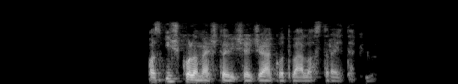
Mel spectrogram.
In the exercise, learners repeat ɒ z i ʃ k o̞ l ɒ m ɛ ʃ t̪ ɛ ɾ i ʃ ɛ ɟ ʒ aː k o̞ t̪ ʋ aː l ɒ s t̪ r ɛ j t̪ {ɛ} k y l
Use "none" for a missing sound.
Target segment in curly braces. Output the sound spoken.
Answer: ɛ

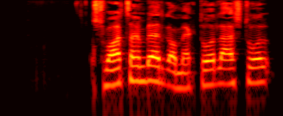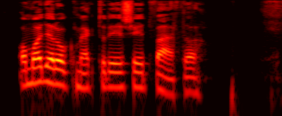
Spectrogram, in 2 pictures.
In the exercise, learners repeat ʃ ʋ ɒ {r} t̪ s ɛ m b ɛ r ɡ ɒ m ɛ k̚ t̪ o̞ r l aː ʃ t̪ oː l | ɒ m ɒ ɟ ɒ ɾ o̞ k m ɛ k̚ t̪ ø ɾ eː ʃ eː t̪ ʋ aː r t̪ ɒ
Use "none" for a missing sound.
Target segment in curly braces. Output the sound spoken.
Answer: r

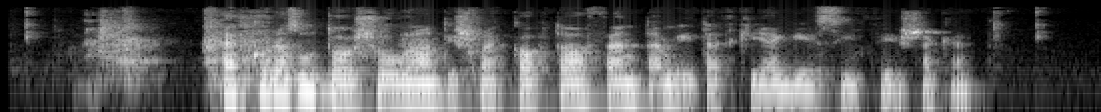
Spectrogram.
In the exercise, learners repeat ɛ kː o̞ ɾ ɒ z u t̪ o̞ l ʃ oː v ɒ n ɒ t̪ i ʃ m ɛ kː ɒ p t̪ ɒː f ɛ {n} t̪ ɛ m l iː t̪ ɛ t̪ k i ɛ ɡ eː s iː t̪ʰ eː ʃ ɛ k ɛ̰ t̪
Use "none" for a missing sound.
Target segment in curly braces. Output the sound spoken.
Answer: n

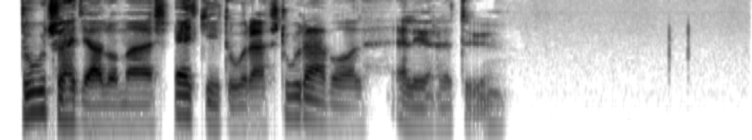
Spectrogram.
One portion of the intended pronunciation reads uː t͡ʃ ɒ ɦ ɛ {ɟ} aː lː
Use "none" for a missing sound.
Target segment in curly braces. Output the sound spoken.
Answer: ɟ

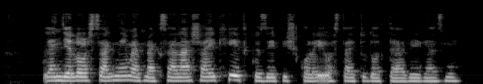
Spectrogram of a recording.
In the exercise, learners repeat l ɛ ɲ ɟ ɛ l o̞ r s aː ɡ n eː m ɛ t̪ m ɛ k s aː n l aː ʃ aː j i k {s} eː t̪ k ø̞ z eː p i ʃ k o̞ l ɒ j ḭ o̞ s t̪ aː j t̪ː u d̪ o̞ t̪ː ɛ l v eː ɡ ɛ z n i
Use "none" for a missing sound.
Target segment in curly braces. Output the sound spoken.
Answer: h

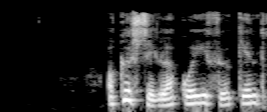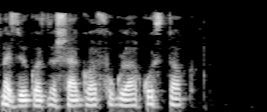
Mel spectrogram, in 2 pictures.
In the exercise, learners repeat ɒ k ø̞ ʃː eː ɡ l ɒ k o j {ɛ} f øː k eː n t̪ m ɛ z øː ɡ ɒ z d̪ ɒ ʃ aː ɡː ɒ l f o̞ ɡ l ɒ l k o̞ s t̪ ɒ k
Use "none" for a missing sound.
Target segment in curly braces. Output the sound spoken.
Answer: i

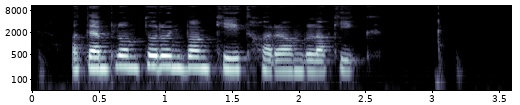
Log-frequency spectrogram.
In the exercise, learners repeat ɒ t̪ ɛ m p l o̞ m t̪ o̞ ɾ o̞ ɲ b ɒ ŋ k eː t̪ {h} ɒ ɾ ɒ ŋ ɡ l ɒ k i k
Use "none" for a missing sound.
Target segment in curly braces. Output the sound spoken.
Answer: h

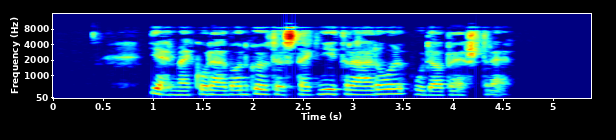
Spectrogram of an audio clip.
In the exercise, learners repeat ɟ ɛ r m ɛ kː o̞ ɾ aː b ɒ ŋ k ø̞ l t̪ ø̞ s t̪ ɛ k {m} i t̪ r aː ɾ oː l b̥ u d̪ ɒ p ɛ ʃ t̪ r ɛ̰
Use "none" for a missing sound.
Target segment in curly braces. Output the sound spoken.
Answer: ɲ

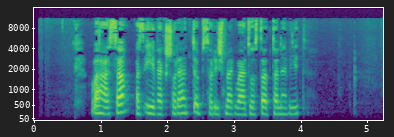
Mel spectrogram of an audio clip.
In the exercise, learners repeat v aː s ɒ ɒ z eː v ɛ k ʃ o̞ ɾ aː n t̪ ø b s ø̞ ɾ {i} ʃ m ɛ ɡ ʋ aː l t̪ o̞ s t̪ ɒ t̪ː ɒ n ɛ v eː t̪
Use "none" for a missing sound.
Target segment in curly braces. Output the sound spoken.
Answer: i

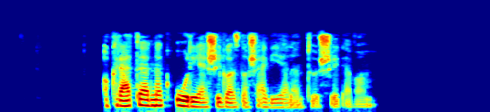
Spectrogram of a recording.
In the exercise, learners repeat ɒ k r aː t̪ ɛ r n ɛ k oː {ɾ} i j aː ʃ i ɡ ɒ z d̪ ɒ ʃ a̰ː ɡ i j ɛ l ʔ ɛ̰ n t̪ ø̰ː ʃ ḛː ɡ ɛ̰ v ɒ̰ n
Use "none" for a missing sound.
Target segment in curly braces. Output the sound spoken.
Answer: ɾ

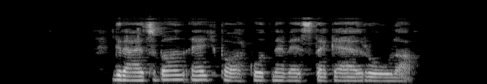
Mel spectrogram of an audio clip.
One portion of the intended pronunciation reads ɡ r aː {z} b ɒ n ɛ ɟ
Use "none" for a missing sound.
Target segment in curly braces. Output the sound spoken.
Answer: z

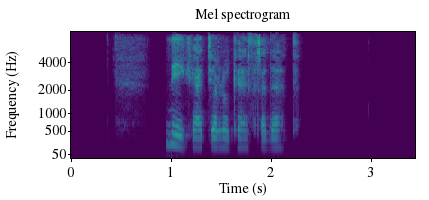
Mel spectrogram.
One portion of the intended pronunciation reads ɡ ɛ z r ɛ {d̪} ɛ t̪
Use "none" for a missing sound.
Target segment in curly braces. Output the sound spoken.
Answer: d̪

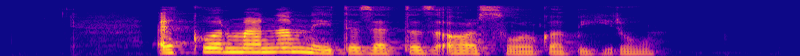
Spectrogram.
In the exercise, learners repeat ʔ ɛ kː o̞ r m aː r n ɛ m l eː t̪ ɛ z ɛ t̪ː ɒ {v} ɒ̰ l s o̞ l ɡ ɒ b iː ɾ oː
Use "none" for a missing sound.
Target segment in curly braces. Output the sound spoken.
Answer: z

